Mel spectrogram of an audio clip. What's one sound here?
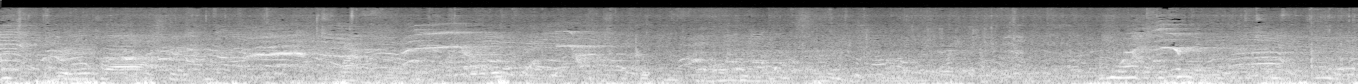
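A group of people talk and call out nearby, outdoors.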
